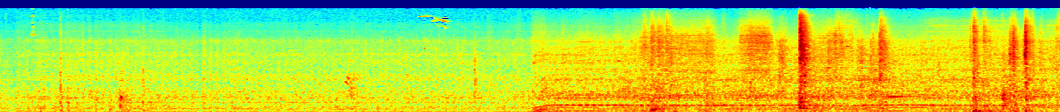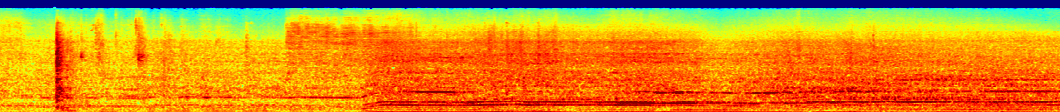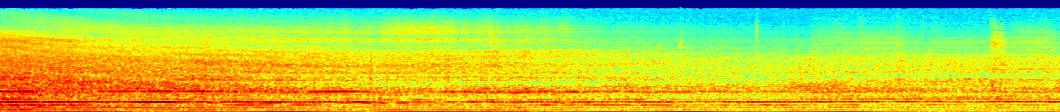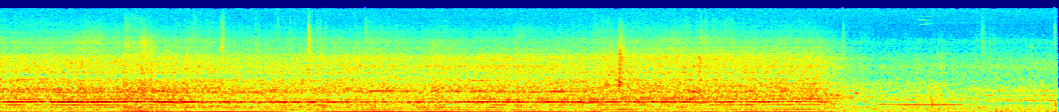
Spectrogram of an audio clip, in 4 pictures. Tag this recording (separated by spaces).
bobcat construction drive engine motor work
